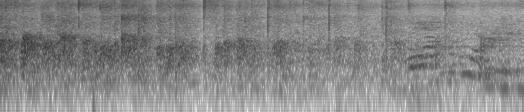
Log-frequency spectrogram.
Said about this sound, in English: Let's clap our hands for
